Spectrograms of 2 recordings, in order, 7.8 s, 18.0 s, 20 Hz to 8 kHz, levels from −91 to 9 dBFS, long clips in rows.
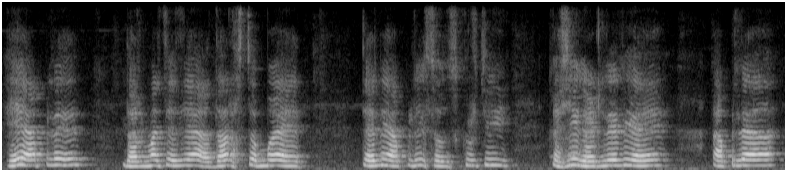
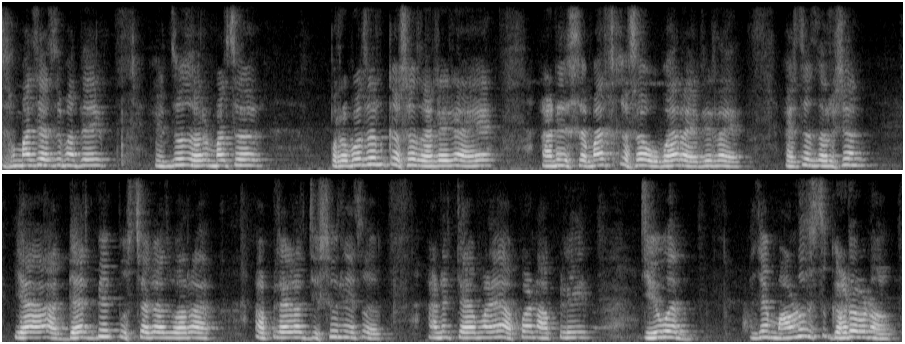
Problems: constant background noise, continuous background conversations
